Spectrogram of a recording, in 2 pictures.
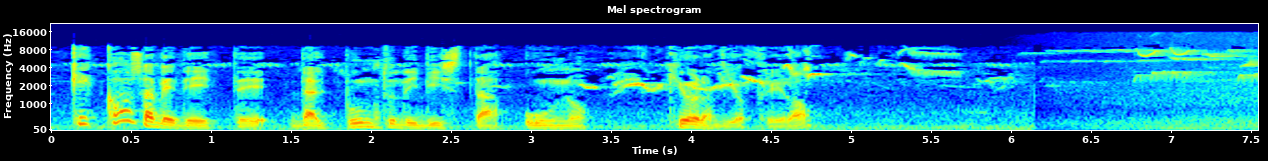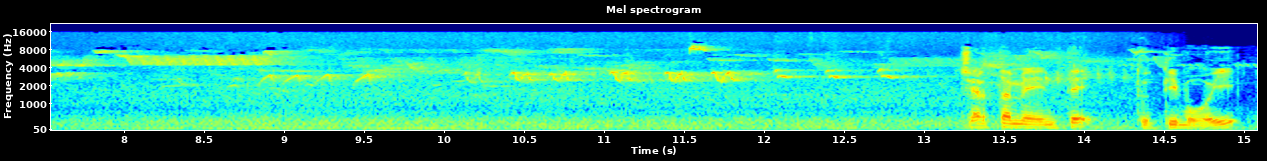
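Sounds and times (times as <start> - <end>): birds singing trilled phrases: 1.6 - 15.0
faint low hum: 6.5 - 15.0.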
